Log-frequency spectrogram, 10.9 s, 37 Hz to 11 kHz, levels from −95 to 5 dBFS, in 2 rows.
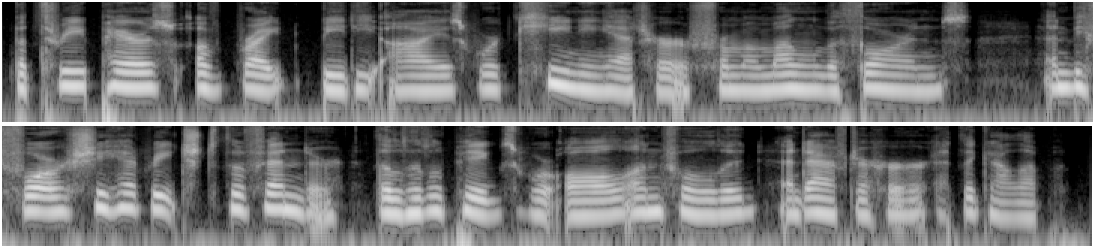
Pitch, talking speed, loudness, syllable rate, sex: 180 Hz, 185 wpm, -19 LUFS, 4.9 syllables/s, female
